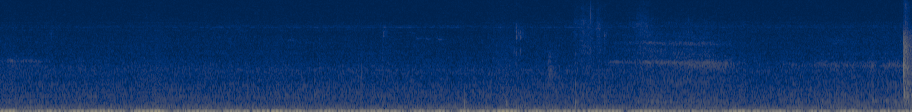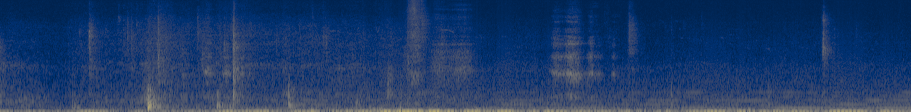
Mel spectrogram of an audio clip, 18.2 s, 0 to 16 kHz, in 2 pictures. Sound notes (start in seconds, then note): 13.2 man crying softly; 13.8 soft dramatic music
